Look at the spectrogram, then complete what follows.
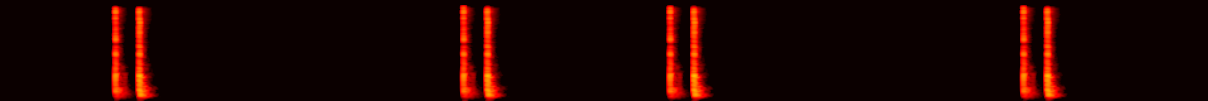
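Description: Computer mouse clicking four times, each click heard as a quick double tick, with a couple of seconds of dead silence between them.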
